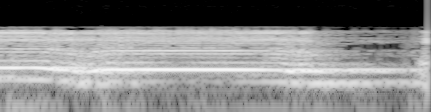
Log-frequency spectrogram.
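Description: A voice chanting a devotional poem (kalam), holding one long note that dips slightly in pitch, then fading out near the end at the close of the phrase.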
